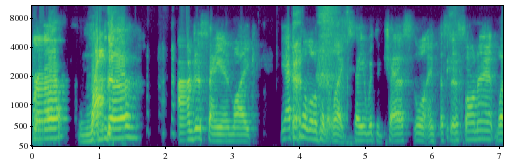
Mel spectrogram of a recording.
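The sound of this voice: Someone talks at a moderate pace in a Southern US accent. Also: woman, medium pitch for a woman, ordinary pitch variation.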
